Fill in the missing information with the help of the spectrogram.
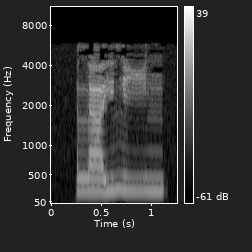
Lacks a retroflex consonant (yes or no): yes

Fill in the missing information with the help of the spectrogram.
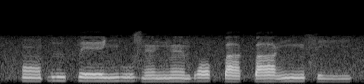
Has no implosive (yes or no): no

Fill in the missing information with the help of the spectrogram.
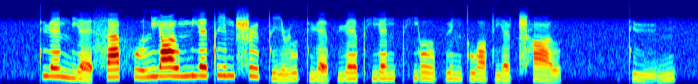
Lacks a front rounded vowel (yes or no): no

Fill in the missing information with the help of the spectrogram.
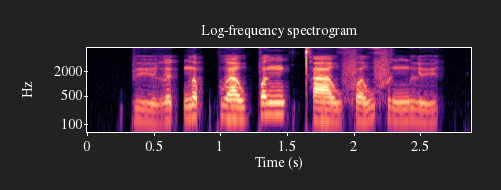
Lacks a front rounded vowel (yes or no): no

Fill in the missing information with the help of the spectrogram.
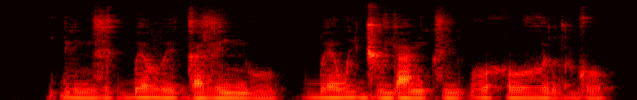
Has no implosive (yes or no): no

